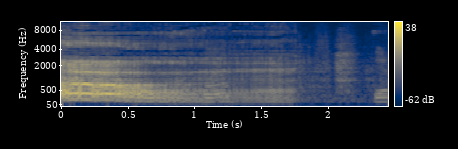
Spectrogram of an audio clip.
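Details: Rime, a male Alaskan Malamute aged one year and ten months, objecting to the camera: a loud, drawn-out, rich harmonic grumbling growl lasting under two seconds and fading away, followed by a brief spoken voice.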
